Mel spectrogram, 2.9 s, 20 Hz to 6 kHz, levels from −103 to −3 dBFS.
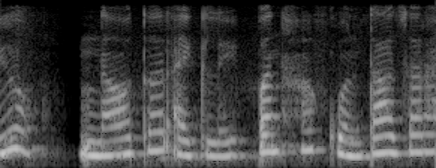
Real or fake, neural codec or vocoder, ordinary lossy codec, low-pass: real; none; none; 5.4 kHz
